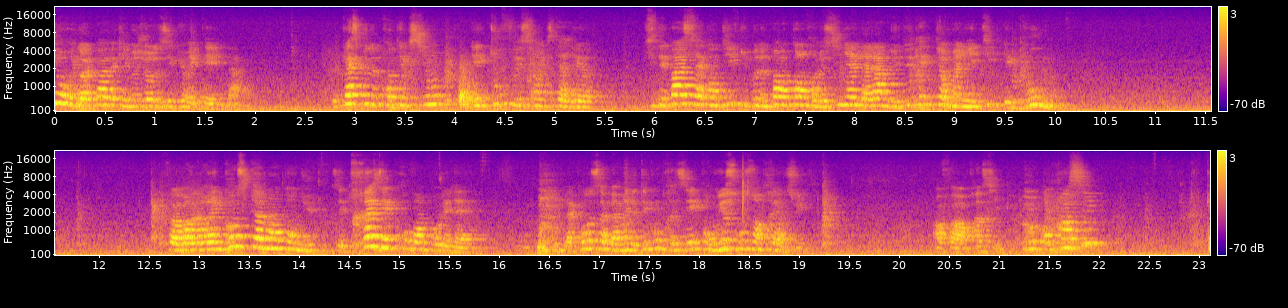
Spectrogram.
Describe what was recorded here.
This recording is the beginning of a theatrical performance. This is the true story of four women doing the minesweeper in Lebanon. As this theater is important in local life, it was essential to include it in the Louvain-La-Neuve sonic map. The short sound of music is free. Theater administratives helped me in aim to record this short moment. The real name of the drama is : Les démineuses.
